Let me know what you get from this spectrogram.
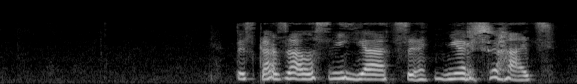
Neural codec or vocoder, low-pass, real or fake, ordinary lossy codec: codec, 44.1 kHz, 3.4 kbps, Pupu-Codec; 7.2 kHz; fake; MP3, 32 kbps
